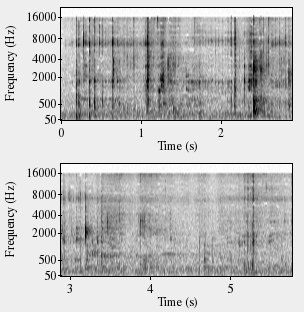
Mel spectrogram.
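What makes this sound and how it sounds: A solid pink bar of soap, held in a hand with black nail polish, is shaved with a metal blade. It gives quiet, crisp scraping and crumbly crackles with sharp ticks scattered throughout. The sound is mostly bright and high with little low end.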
